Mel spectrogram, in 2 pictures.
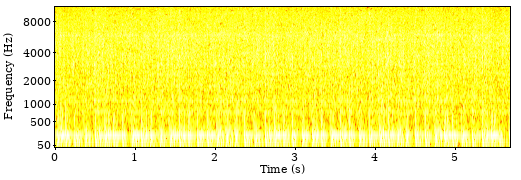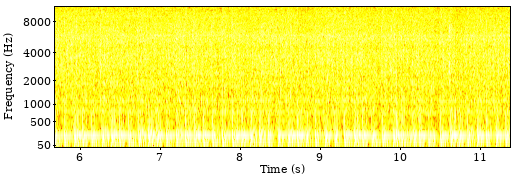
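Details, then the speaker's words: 2000 Aprilia RSV 1000 V-twin (fuel injected) idling after mixture (richesse) adjustment left it totally out of setting; loud, uneven lope and stumbles; rough idle from incorrect fuel mixture. "J'ai touché à la richesse, donc là, la richesse, c'est pour ça que c'est totalement déréglé."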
